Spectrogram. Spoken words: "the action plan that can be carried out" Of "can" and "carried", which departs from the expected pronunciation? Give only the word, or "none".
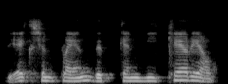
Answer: carried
